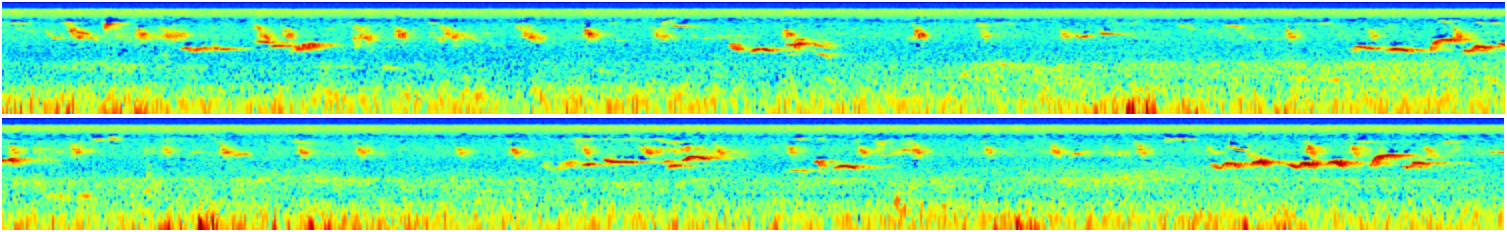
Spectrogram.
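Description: Songbirds singing: a run of quick, high chirps that goes on throughout, and a short warbled song phrase that comes back about every six seconds. A low background rumble lies underneath.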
